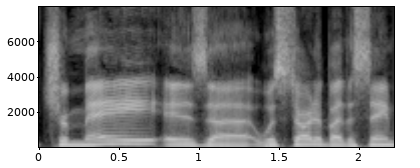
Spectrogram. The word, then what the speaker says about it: Treme: they're exploding talking about Treem, which is, I guess, created by the same people who did The Wire. Do you know anything about Treem? I believe it is pronounced Treme.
